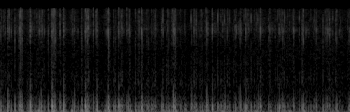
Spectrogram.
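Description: Fingertips and short nails scratch and tap on a solid tan leather belt strap with holes, held curved. Soft, rapid, uneven tapping and scratching sounds are heard, with a dull, low-heavy body and a faint bright scratchy edge.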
